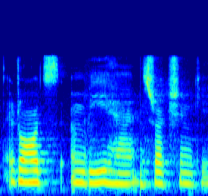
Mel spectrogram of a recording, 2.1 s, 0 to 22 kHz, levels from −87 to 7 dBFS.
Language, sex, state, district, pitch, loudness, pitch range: Hindi, female, Bihar, Saran, 195 Hz, -29 LUFS, 185-200 Hz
